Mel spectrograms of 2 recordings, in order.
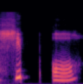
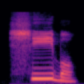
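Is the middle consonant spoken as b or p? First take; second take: p; b. First: A clipped p, then a separate o. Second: A soft b linked straight into o. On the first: The speaker calls it wrong. "hindi po siya ship o" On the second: The speaker calls it right. "kundi magiging shibo"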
